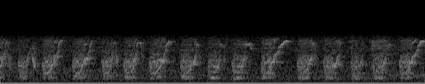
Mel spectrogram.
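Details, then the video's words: Domestic guinea pig, mostly BooBoo, talking in quick overlapping rising squeals that sweep sharply upward, about three per second over a dense low rumble. "Cavia porcellus tête à tête"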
